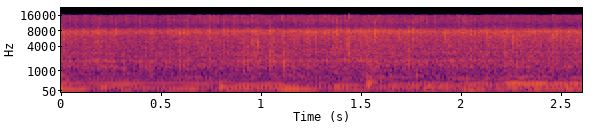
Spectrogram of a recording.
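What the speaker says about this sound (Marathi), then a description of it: "हे पण आपल्याला आता छान असे परतवून घ्यायचे आहे" Cut spiny gourd pieces sauté in a hot pan, a dense continuous sizzle close up with low scraping and stirring sounds underneath, loud and steady throughout.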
